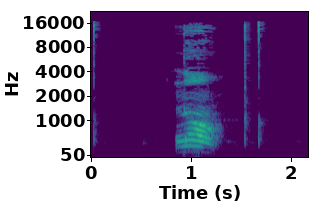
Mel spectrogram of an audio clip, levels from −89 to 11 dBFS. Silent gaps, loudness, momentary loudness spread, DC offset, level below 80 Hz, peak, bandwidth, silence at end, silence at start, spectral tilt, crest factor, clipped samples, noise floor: none; -30 LUFS; 12 LU; under 0.1%; under -90 dBFS; -10 dBFS; 17 kHz; 0.45 s; 0.05 s; 0 dB/octave; 24 dB; under 0.1%; -82 dBFS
